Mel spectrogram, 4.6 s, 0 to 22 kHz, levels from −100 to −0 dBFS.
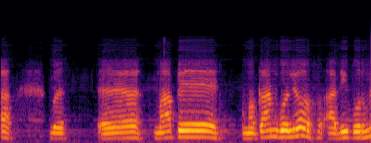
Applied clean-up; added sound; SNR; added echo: neural separator model SepFormer DNS4.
